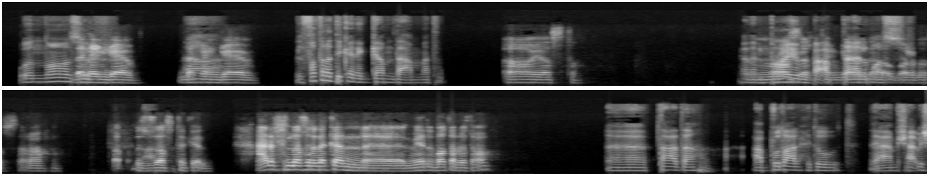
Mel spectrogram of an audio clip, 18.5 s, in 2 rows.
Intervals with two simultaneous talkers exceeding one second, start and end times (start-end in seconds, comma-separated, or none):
7.5-9.2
